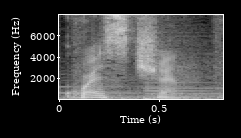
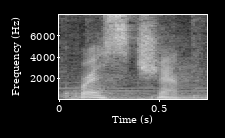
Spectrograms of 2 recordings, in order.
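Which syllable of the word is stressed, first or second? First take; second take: first; first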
